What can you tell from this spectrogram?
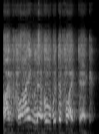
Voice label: tutorial dialogue, english; War Thunder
